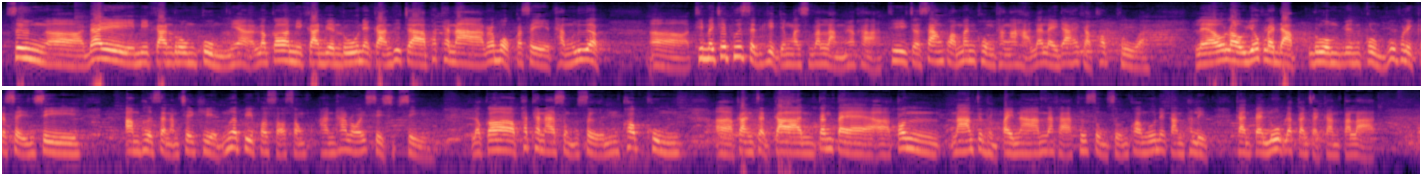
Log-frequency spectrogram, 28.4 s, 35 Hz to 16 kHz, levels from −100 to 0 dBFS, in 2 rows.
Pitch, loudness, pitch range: 195 Hz, -22 LUFS, 180-220 Hz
